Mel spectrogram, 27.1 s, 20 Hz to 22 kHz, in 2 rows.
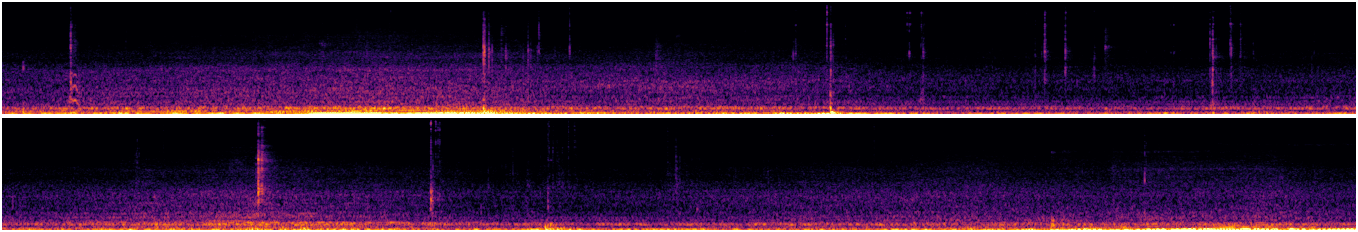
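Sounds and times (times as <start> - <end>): small tools clicking and tapping: 4.7 - 5.8, 7.8 - 9.4, 10.0 - 12.6.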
